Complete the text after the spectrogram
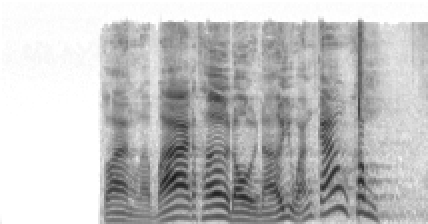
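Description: A man speaks with animation.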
